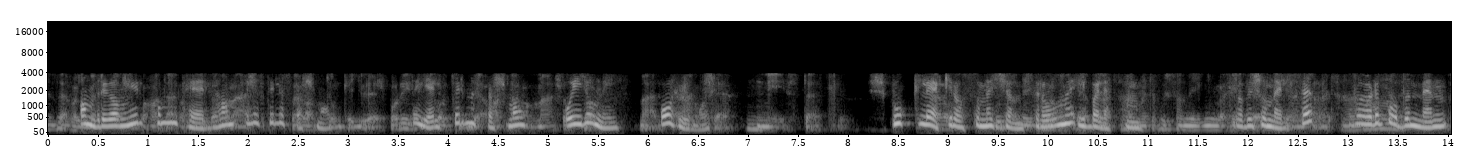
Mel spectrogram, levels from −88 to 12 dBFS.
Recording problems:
high frequencies cut off; severe; nothing above 4 kHz
garbled, watery; slightly
voice in the background; noticeable; throughout; 15 dB below the speech

